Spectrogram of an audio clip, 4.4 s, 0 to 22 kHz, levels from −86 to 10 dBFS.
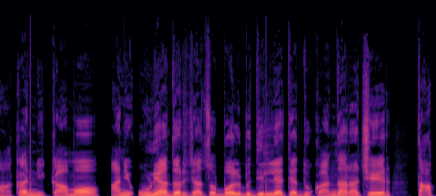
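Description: Samples were likely overwritten before the program read them, a dropped buffer (overrun), so the speech splices straight across each gap: a small jump at 0.30 s before "निकामो आनी", at 1.58 s after "निकामो आनी" (a few milliseconds each), and at 2.66 s (about 10 ms).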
